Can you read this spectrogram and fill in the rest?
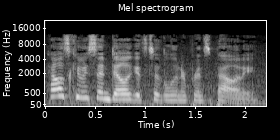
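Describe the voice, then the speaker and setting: A woman's voice: medium pitch, sing-song, racing, slight background noise, close to an everyday voice. A woman playing an exasperated, dry-witted character in casual audio drama banter, sardonic and matter-of-fact.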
